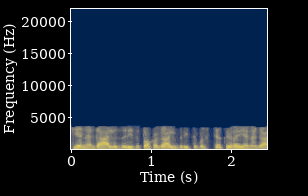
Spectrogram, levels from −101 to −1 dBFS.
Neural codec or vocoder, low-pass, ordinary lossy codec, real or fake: none; 3.6 kHz; MP3, 24 kbps; real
